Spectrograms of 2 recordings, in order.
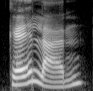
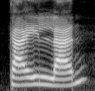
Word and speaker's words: kailan: Kailan nangyari yun? Nangyari means happened, and then yun means that. Kailan nangyari yun? And then just a pronunciation tip, it's pronounced kailan, kailan, but you will often hear it pronounced kailan, kailan.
